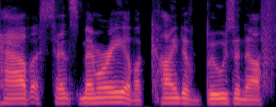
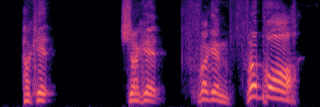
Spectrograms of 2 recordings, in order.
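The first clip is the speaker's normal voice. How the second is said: put-on drunk voice, higher and louder; 8 semitones higher, 5 dB louder than usual. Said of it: "It's that good of a delivery".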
